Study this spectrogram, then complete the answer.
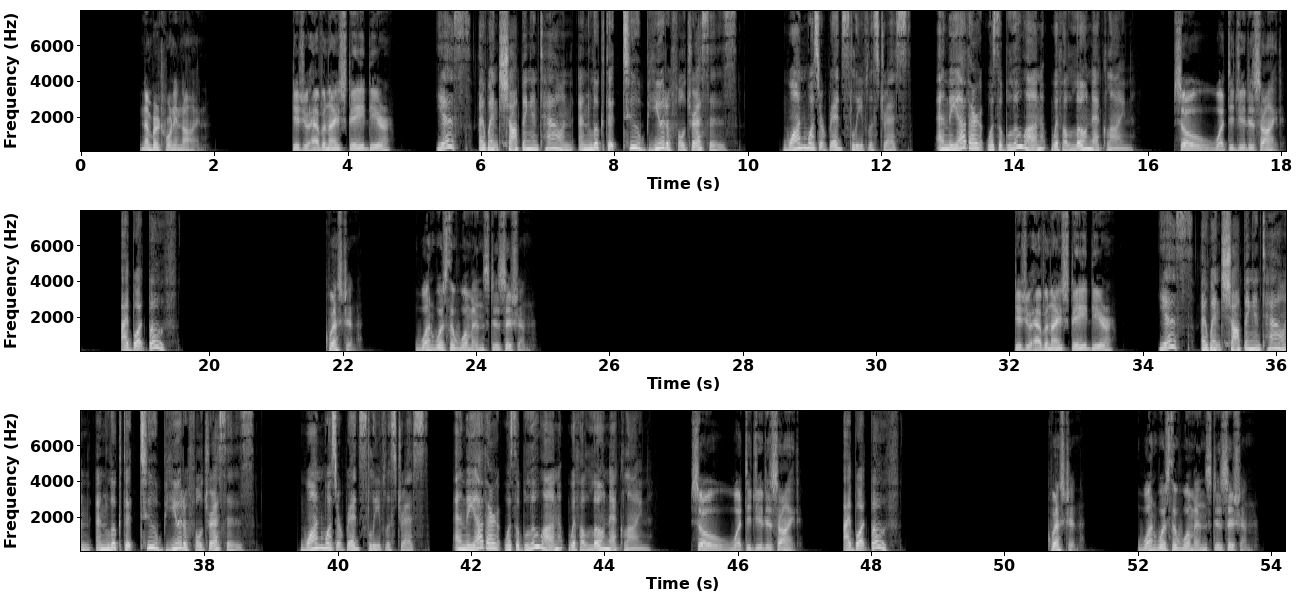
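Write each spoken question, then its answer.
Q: What was the woman's decision?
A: She bought both dresses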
